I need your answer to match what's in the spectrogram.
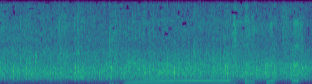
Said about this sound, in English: Applause.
